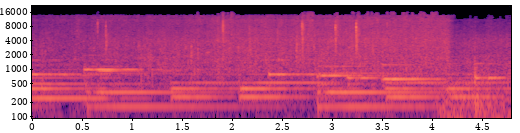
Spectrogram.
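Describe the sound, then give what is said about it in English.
Rain begins to fall and the downpour turns heavy, hissing and pattering steadily across the whole clip, a dense wash of falling drops mixed with sustained, swelling musical tones that sit on top of it. “Raindrops begin to fall and the heavens open.”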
